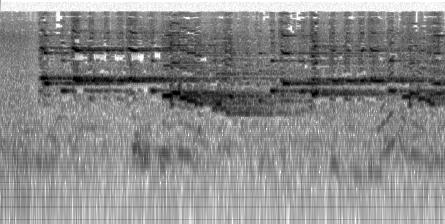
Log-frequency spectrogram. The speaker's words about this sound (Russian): Во-первых, у нас будет птичка. Птичка, прошу, сюда. Вот здесь она вам изобразит, как звучит инструмент флейта. Птичка, пожалуйста.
